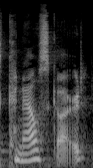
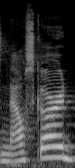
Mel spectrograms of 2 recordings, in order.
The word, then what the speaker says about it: Knausgård: the first of the Knausgård My Struggle series. Apparently you do say it as Knausgård, which in my brain, I would pronounce that as Nausgård, but you say the K.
